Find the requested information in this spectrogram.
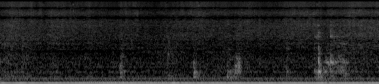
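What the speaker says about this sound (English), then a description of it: "that oil and flour is really almost making a roux in the bottom of the pan" Oil and flour sizzle and brown into a roux in the bottom of a stew pan, a steady close frying hiss with a few soft stirring scrapes, no voices.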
